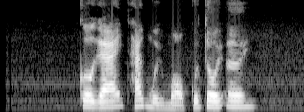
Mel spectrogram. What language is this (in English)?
Vietnamese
